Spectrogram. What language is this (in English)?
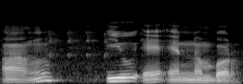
Bodo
